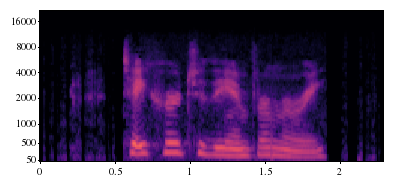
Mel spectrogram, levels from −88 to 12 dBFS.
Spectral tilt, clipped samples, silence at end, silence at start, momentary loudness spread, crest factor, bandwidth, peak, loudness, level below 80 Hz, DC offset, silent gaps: -5 dB/octave; under 0.1%; 0.4 s; 0.2 s; 11 LU; 20 dB; 13.5 kHz; -12 dBFS; -30 LUFS; -70 dBFS; under 0.1%; 0.51-0.55 s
